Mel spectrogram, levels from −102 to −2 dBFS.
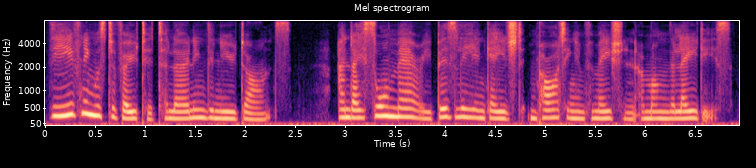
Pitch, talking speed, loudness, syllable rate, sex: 220 Hz, 175 wpm, -16 LUFS, 6.0 syllables/s, female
